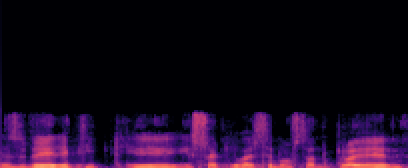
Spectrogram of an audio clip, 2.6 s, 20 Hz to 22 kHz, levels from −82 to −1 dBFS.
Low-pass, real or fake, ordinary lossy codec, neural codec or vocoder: 7.2 kHz; fake; none; codec, 24 kHz, 1.5 kbps, HILCodec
